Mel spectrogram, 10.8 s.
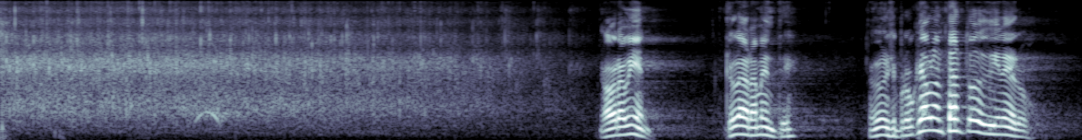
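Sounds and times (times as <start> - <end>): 
audience applause: 0.0 - 5.7
speech: 6.0 - 6.6, 7.3 - 8.0, 8.7 - 10.4.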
